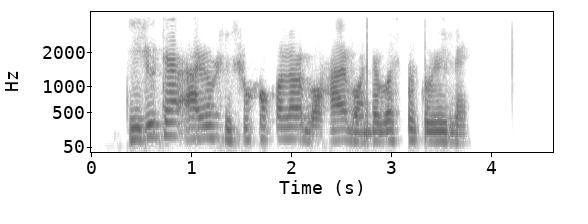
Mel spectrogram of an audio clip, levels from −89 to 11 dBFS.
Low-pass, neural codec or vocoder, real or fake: 3.6 kHz; codec, 44.1 kHz, 2.6 kbps, SNAC; fake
